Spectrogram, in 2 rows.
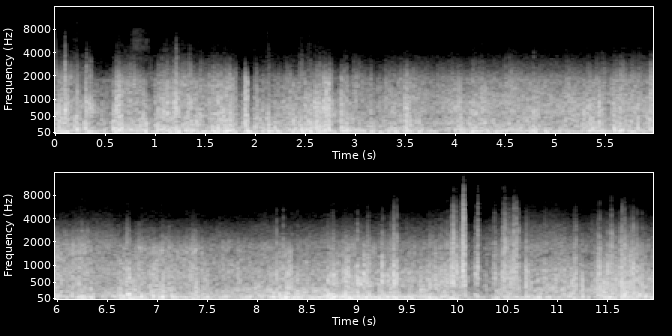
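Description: Jet engine roar from a Boeing 737 MAX 8's CFM LEAP-1B turbofans as the airliner passes low overhead on final approach, mixed with heavy wind buffeting on the microphone. The sound is a loud, steady rushing rumble.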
